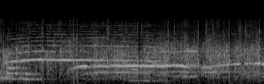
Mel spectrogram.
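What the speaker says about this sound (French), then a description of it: "On peut les applaudir." Steady applause from an audience greeting a visiting public school group at a film screening, a continuous even wash of clapping throughout, with some faint voices and whistles mixed in.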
